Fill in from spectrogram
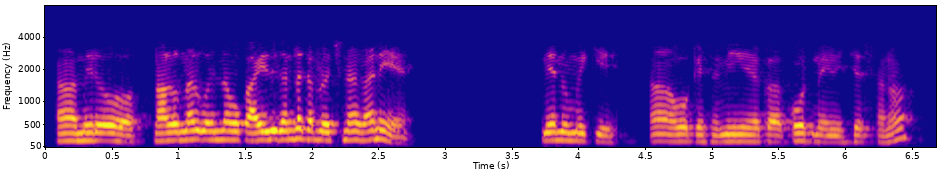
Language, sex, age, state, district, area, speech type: Telugu, male, 45-60, Andhra Pradesh, Chittoor, rural, conversation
